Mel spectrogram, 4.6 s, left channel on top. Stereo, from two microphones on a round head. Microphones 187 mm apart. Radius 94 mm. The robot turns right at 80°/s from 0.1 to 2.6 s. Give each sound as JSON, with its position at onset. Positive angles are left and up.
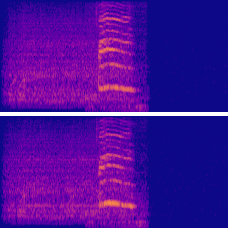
{"t": 1.7, "sound": "a cat meowing", "azimuth_deg": 45, "distance_m": 1.1}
